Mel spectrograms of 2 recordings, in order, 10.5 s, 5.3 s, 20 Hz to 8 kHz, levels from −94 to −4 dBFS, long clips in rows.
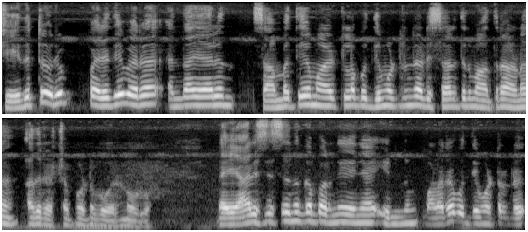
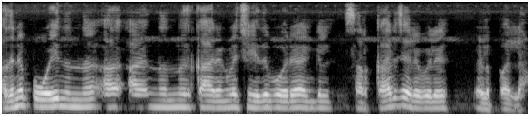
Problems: none marked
